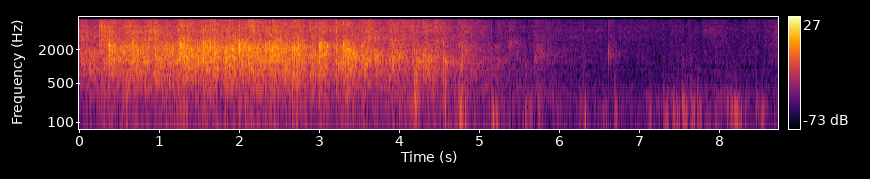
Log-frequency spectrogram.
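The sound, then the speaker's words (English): A crowd bursts into a dense, steady round of applause for a speaker being introduced, holding for several seconds, then thinning out into scattered, fading claps while a few voices murmur underneath. “So if we could get a round of applause”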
